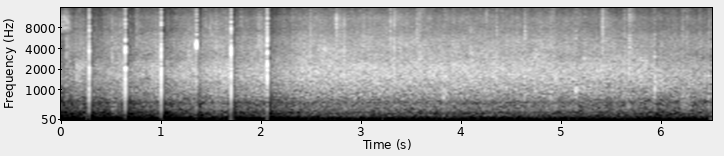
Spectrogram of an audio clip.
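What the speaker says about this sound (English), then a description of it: "Let's give them a round of applause" Applause from an assembly audience greeting spokespeople: a few sharp claps at first, then a steady, dense, sustained wash of clapping from a large crowd at moderate distance, with no talk over it.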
